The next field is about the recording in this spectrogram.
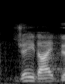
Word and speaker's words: Jadeite: Now, it's spelled J-A-D-E-I-T-E, Jadeite.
